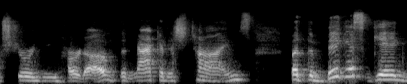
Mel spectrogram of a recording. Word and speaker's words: Natchitoches: my teenage years in Natchitoches. And yes, that's how you say it. I know it looks like Natchitoches.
